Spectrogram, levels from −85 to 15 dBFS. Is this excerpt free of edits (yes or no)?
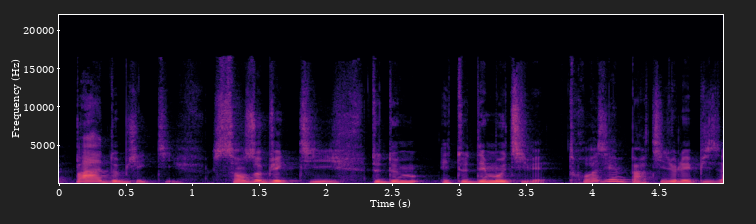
no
